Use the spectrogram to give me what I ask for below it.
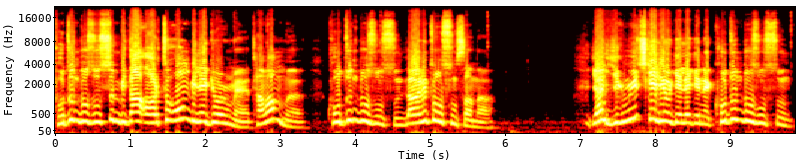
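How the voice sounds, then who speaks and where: A man's voice: extremely high pitch, big pitch swings, moderate pace, fairly bright tone. A man giving gameplay commentary at his computer, counting numbers under his breath and grumbling in frustration at an item. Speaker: online game streamer.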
